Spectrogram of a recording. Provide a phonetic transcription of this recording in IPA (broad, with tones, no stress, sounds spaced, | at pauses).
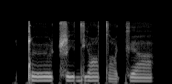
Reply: ǃ øː˦ ʈ͡ʂ i˦ d j œ˦ tˤ œ˨ kʲ a˦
